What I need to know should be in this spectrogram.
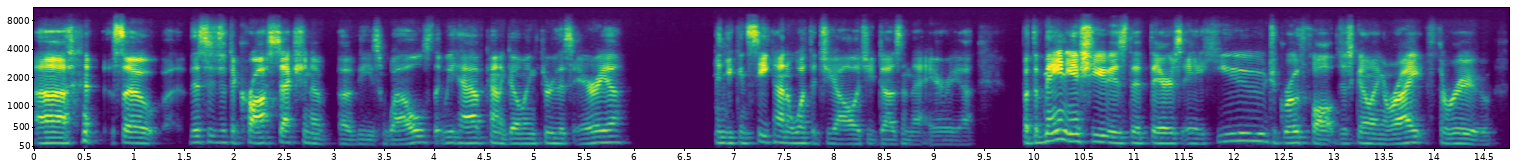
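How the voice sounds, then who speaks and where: A man giving a casual technical presentation on a webinar, relaxed and hesitant, with many ums and uhs. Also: mid-range voice, lo-fi sound.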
